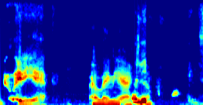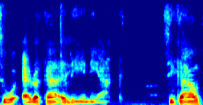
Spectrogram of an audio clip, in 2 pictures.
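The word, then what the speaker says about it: Eleniak: Eleniac.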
